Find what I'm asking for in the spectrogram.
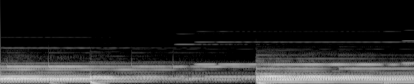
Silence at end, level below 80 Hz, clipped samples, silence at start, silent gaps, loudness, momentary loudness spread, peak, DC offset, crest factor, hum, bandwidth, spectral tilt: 0 s; -34 dBFS; under 0.1%; 0 s; none; -15 LUFS; 12 LU; -2 dBFS; under 0.1%; 12 dB; none; 4.9 kHz; -13 dB/octave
